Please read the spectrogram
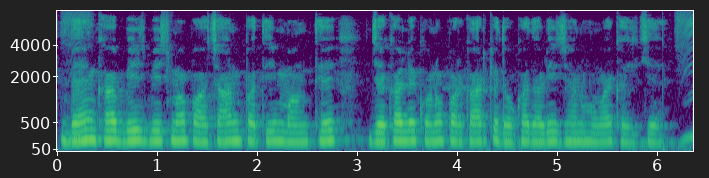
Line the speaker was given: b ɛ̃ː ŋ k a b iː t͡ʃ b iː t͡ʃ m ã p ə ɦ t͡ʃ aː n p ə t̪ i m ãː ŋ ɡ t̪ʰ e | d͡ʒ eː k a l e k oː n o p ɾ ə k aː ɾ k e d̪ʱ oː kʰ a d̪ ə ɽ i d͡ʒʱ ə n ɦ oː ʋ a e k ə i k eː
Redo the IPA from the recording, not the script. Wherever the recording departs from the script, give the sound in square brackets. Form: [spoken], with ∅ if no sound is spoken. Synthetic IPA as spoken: b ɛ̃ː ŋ k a b iː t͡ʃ b iː t͡ʃ m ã p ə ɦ t͡ʃ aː n p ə t̪ i m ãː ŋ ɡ t̪ʰ e | d͡ʒ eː k a l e k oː n o p ɾ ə k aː ɾ k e d̪ʱ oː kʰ a d̪ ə ɽ i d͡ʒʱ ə n ɦ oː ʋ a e k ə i k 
